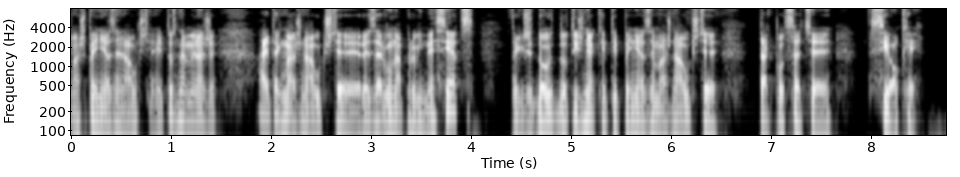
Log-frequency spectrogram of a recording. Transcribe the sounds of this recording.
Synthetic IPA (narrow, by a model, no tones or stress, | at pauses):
maːʃpɛɲɪazɛna̰uːt͡ʃcɛ̰ɦɛjt̪ɔznamɛnaːʒɛʔajt̪aɡmaːʒnauːt͡ʃcɛɾɛzɛɾʋunapr̩ʋiːmɛsɪat͡st̪aɡʒɛd̪ɔd̪ɔt̪iːʒɲakɛc̚t̪ːɪɛpɛɲɪazɛmaːʒnauːt͡ʃcɛt̪akfpɔt̪st̪acɛ | siɔkʰɛj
